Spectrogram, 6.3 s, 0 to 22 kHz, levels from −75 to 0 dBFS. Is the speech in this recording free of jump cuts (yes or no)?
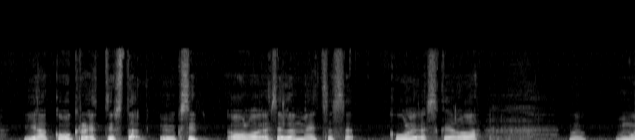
yes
